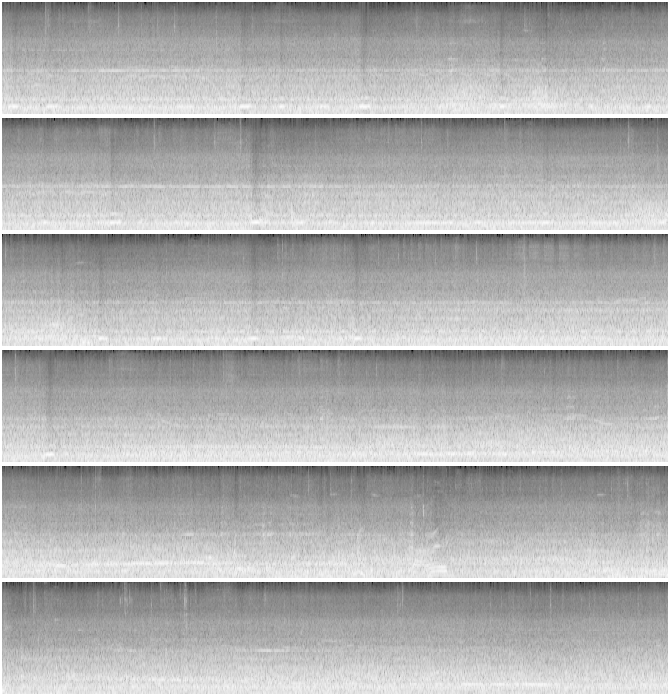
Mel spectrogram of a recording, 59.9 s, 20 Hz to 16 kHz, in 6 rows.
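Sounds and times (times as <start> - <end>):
constant hum: 0.0 - 59.9
train running at speed: 0.0 - 59.9.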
